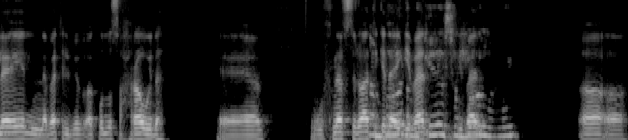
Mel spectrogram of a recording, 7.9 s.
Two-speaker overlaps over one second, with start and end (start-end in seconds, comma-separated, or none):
4.6-6.1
